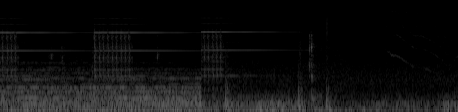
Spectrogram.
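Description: Telephone ringing inside the horror game Layers of Fear: electronic rings in repeated bursts, then the tone cuts off and shifting eerie game sounds and rising swoops follow.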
